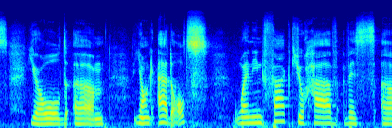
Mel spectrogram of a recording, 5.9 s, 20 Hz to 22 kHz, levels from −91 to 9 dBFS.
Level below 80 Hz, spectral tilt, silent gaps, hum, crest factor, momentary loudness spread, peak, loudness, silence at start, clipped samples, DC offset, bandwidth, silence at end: -56 dBFS; -3.5 dB/octave; none; none; 18 dB; 11 LU; -14 dBFS; -31 LUFS; 0 s; under 0.1%; under 0.1%; 15.5 kHz; 0 s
